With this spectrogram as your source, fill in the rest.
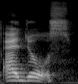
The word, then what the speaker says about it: ellos: Our next sentence is ellos. Guys, double L is pronounced as J in Spanish, so it is pronounced as ellos.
